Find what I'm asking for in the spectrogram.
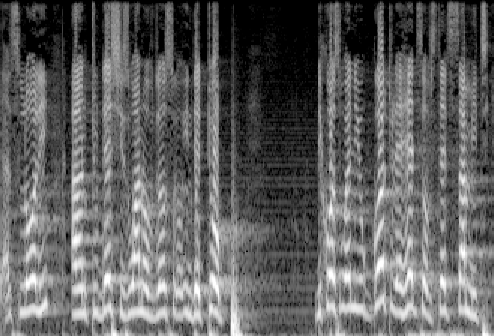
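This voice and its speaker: A woman from eastern Uganda with a Ugandan accent, giving an impassioned, emphatic speech as a legislator in a parliamentary debate. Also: high voice. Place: large assembly chamber. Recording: long reverb of a large chamber.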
